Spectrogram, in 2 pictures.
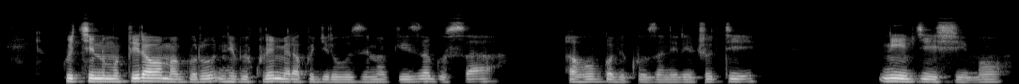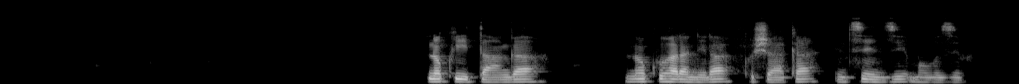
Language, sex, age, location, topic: Kinyarwanda, male, 25-35, Nyagatare, government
